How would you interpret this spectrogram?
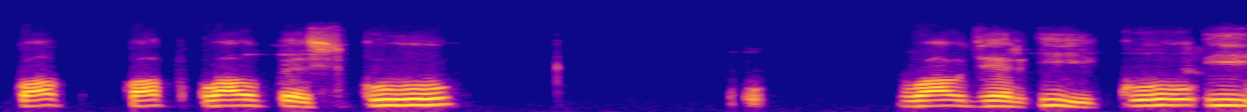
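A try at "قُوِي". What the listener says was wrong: ওয়াউজের ই উচ্চারণ হয় না, ওয়াউজের কি বলেছিলাম, ওয়াউজের ভি, ওয়াউজের বি উচ্চারণ হয়, ওয়াউজের ভি, হ্যাঁ, কো, কোভি, কোভি।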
